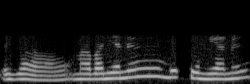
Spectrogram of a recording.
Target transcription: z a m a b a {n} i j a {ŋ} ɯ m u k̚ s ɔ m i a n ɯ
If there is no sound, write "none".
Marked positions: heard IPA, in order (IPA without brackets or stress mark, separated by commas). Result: n, n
